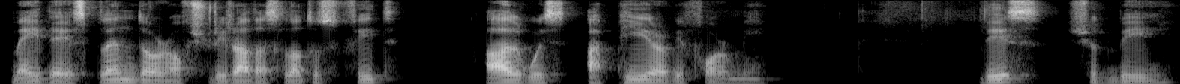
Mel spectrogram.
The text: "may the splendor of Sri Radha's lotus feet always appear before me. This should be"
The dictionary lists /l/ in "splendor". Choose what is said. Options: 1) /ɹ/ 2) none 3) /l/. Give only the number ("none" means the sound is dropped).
3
